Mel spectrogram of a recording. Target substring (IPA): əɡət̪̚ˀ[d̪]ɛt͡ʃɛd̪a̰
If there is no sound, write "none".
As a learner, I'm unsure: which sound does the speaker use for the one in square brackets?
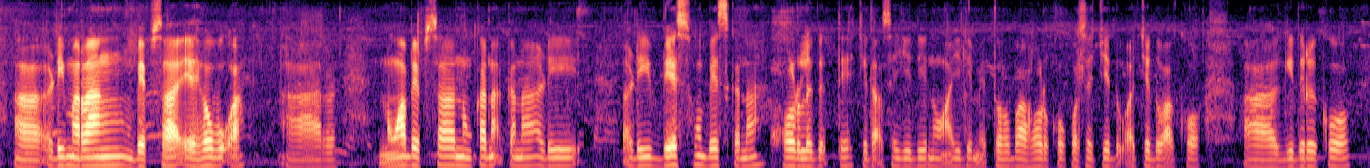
t̪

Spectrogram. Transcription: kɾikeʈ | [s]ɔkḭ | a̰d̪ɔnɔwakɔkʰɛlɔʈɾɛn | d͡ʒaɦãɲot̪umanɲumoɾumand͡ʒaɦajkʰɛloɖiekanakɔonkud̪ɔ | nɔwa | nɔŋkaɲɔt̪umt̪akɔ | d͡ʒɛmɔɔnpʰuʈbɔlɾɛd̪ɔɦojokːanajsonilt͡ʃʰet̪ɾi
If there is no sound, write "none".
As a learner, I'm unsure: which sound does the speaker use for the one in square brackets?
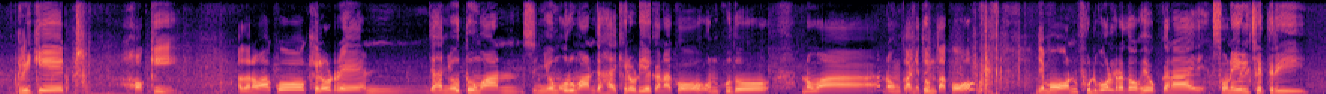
h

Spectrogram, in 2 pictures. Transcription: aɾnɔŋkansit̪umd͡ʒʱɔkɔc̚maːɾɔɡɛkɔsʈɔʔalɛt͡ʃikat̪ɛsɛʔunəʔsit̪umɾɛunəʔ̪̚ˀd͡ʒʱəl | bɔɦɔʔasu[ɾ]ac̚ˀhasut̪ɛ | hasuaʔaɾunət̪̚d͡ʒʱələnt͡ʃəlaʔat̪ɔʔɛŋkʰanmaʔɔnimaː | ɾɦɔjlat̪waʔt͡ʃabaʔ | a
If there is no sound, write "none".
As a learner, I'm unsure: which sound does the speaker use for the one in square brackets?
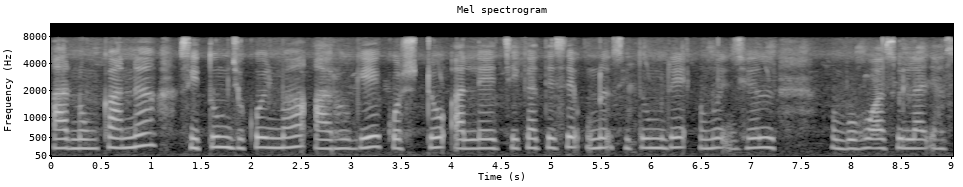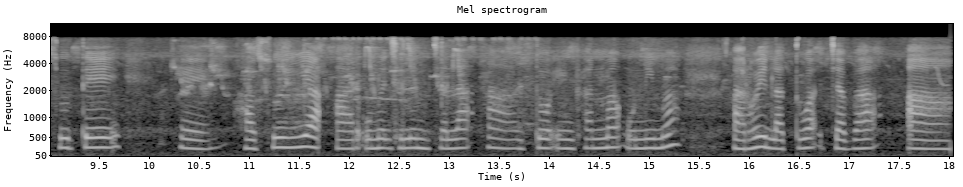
l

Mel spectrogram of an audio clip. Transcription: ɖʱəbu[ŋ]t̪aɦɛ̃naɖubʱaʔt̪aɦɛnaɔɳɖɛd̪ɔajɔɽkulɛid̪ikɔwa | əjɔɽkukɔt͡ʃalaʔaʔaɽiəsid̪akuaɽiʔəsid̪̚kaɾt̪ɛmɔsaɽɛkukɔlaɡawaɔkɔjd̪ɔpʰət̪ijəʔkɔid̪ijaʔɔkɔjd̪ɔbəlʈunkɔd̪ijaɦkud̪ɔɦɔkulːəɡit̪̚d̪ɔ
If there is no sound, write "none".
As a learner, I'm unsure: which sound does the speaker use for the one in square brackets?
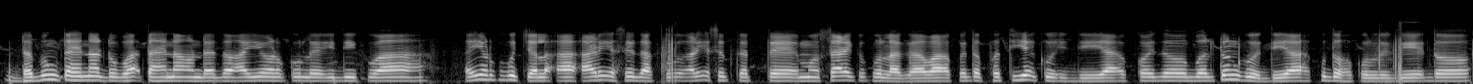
ŋ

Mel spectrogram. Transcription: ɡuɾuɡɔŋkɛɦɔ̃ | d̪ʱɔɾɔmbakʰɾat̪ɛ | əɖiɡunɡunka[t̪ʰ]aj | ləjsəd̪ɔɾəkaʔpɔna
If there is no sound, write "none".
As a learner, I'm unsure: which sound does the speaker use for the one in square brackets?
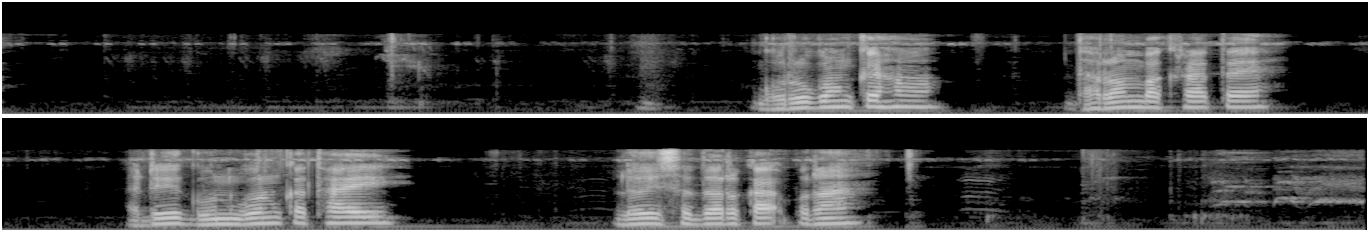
t̪ʰ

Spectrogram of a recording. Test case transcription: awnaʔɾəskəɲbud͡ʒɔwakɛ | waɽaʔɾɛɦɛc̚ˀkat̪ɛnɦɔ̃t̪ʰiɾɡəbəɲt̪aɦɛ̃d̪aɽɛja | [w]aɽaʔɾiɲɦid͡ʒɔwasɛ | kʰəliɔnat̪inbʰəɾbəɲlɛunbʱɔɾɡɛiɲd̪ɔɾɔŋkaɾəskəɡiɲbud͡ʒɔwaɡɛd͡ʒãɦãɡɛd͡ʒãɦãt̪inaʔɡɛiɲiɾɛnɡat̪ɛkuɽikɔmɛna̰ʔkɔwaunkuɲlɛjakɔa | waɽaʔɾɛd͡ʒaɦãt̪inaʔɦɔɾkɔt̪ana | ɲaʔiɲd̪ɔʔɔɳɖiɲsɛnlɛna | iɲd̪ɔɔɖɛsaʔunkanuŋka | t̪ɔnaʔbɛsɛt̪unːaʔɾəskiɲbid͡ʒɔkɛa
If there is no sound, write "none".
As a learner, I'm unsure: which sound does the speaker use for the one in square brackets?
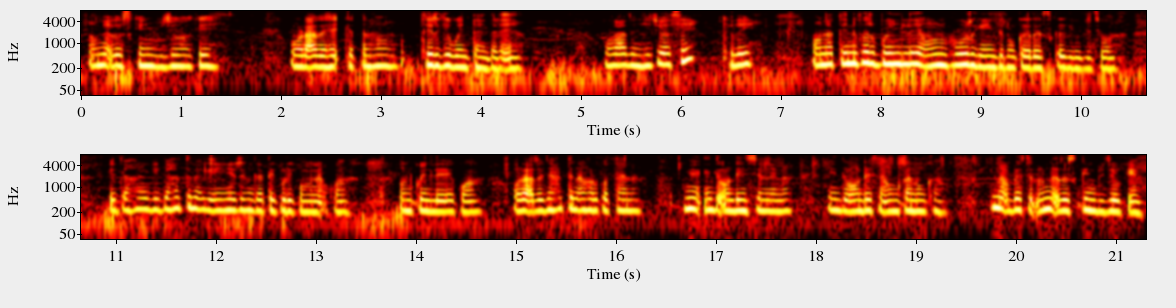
w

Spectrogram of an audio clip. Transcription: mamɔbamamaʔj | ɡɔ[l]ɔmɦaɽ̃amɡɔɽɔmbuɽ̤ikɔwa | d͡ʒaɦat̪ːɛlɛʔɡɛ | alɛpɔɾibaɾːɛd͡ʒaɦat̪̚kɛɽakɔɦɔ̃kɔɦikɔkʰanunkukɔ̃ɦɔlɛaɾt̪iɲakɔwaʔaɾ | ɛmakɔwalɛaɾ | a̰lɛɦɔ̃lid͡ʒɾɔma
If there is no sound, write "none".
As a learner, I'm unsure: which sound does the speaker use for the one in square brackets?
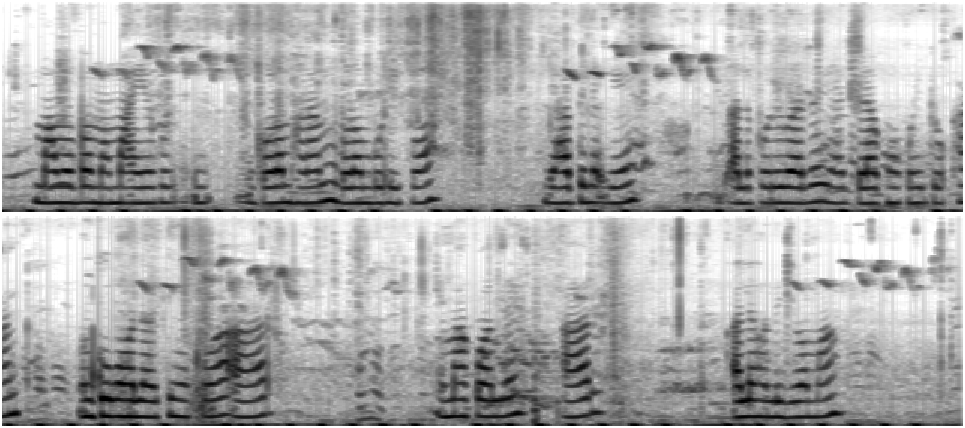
ɽ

